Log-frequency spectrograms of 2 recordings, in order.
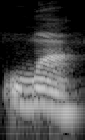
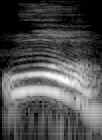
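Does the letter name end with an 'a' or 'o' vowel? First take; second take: a; o. First: The name ends with an 'a' vowel. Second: The name ends with an 'o' vowel. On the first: The speaker calls it wrong. "আমরা কি বলি?" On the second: The speaker calls it right. "আসল উচ্চারণ হচ্ছে"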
